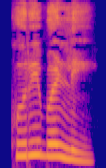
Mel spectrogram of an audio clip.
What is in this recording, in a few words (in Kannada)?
"ಕುರಿಬಳ್ಳಿ", Kannada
